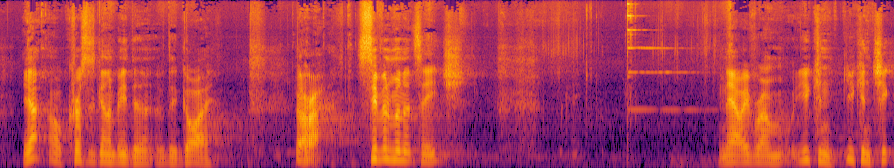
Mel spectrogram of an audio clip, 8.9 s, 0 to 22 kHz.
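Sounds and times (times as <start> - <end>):
speech: 0.2 - 4.7, 7.2 - 8.9
bell ringing in a church: 6.3 - 7.3.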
